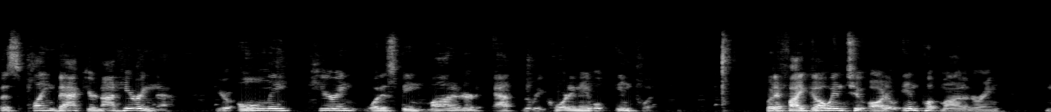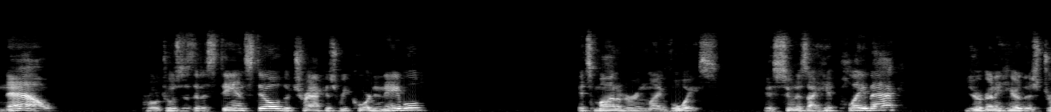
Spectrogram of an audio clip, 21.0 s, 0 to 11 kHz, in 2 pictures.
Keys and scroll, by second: 7.1 space, 9.4 alt+k.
